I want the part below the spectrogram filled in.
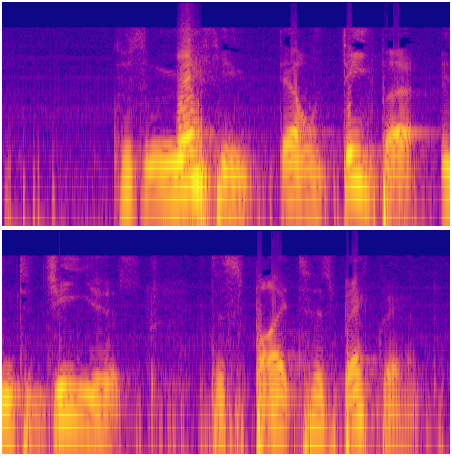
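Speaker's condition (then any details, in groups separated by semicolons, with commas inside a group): Cerebral palsy; discovered at age 2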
